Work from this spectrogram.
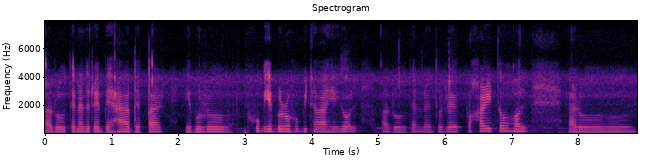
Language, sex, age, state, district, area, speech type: Assamese, male, 18-30, Assam, Nalbari, rural, spontaneous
